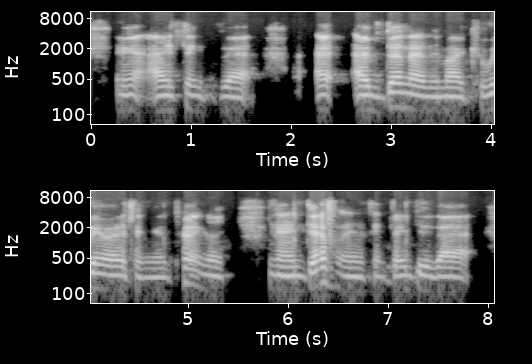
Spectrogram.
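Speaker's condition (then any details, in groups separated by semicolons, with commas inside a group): Cerebral palsy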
